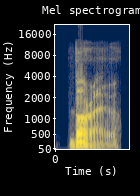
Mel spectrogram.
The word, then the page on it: borrow: British English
